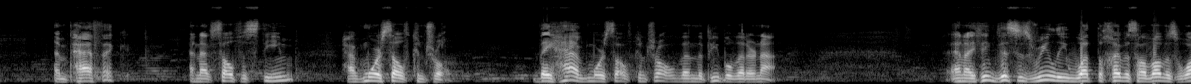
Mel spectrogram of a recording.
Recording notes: Shiur recorded in Yeshivas Ohr Reuven, Monsey, NY.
